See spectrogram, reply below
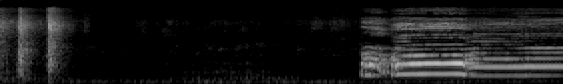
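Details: White Pelung cock after two short thumps and near silence gives a loud crow, starting with a wavering section and then holding a long, level, harmonic-rich note.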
